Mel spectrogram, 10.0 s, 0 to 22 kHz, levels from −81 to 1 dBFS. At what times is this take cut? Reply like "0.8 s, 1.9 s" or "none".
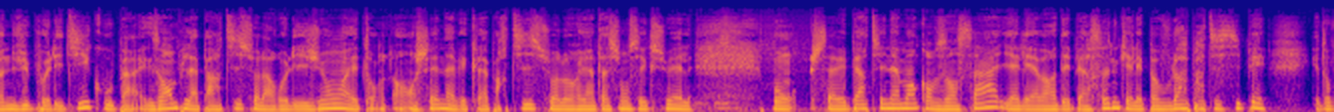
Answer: none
